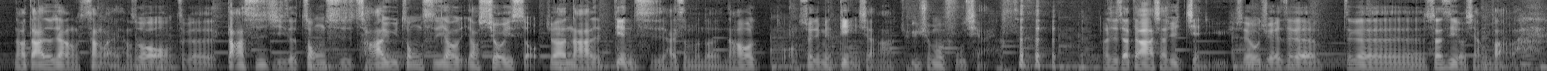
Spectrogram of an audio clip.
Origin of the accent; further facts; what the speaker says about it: Taipei, Taiwan; 从小我在台北长大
